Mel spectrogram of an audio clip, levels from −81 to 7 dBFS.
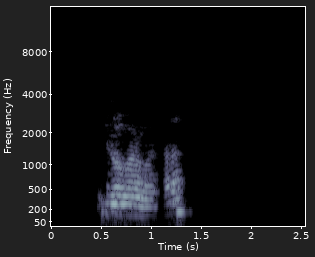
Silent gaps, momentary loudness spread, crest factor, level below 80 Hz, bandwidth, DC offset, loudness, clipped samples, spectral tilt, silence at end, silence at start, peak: none; 19 LU; 18 dB; -78 dBFS; 3 kHz; under 0.1%; -31 LUFS; under 0.1%; -12 dB/octave; 1.2 s; 0.5 s; -16 dBFS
